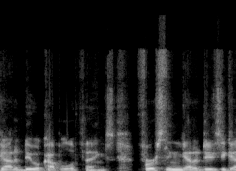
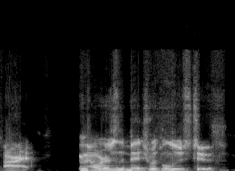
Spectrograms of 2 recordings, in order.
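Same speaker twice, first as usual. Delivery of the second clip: put-on wasted, hammered, drunken delivery. Telling a joke, voicing a man who returns to the bar: acting drunk. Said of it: "comes back into the bar hammered".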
